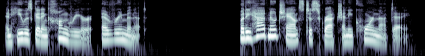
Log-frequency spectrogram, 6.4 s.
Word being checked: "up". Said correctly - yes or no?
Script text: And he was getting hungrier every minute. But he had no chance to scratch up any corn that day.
no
